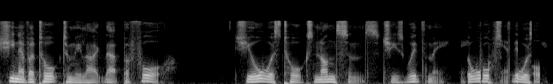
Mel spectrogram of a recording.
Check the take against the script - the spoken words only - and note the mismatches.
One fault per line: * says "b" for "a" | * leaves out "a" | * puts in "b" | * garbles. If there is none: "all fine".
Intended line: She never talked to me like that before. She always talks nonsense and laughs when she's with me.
* leaves out "and laughs when"
* garbles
